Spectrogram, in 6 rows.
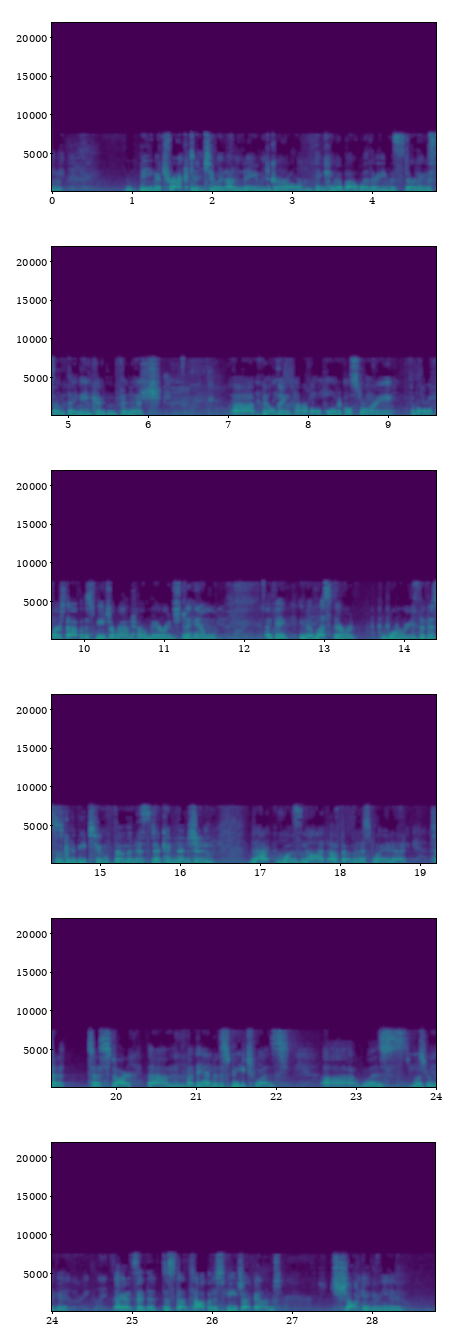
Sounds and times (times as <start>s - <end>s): Narration, monologue: 0.0s - 28.7s
Female speech, woman speaking: 1.1s - 28.6s.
